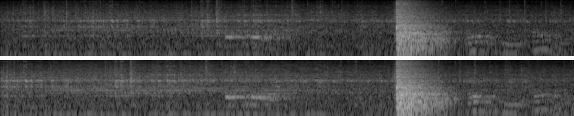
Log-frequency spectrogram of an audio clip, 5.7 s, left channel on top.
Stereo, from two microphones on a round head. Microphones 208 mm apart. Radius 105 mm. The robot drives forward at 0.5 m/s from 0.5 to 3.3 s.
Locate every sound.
2.2 s a door slam: 5° left (ahead or behind), 2.5 m; by 4.5 s 10° left (ahead or behind), 2 m
4.6 s a man speaking: 40° left (ahead or behind), 3.5 m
